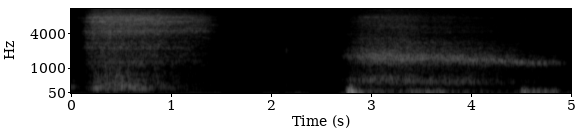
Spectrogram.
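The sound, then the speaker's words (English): A deep breath drawn in, taken on a count of three: a loud, airy rush of breath, a short silence, then a second long, breathy sound that begins with a snort-like push. “So on the count of three, let's take that deep breath in. One, two, three.”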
